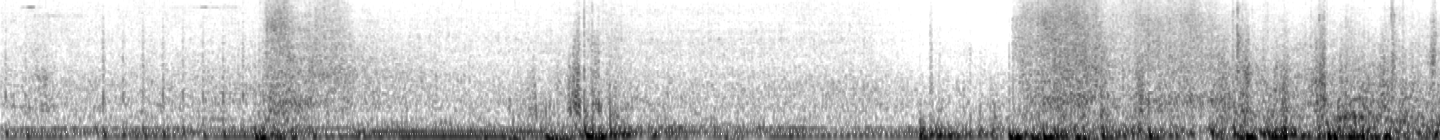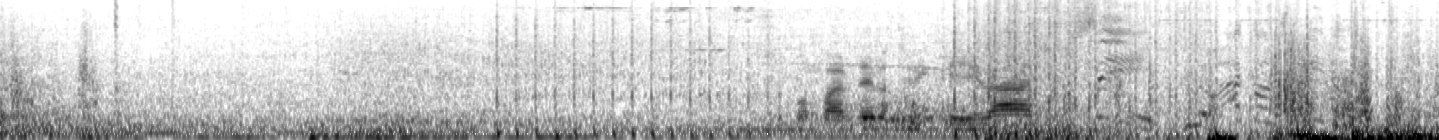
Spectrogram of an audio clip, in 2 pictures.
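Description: Rifle shots crack now and then.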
